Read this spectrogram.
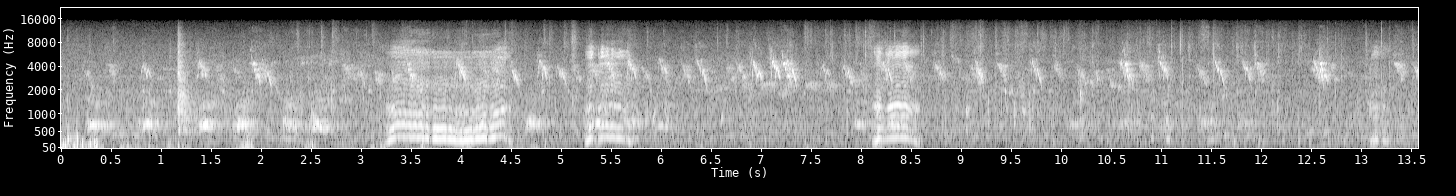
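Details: Three-day-old goat kid at Parignargues, born with a malformation of the front legs and fitted with makeshift pipe-and-tape splints: a few wavering, nasal bleats, one drawn out near the start and shorter ones later, over steady chirping of birds.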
